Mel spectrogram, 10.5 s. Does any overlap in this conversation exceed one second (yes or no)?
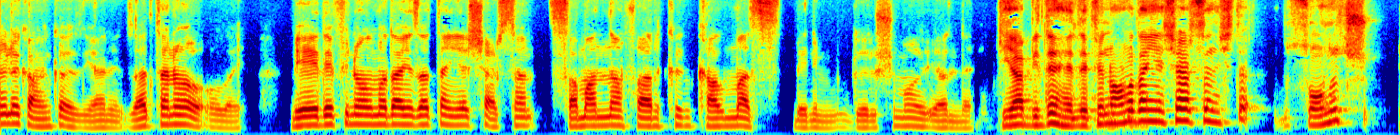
no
